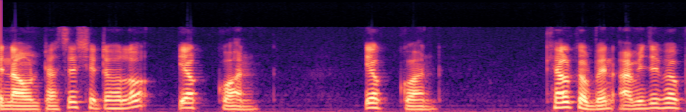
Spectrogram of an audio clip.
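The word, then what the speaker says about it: 여권: ইয়ক্কান, খেয়াল করবেন আমি যেভাবে প্রোনাউন্সিয়েশন করছি আপনারা ঠিক সেমভাবে প্রোনাউন্সিয়েশনটা করবেন। এখানে ইয়গওয়ান উচ্চারণ হবে না, এখানে উচ্চারণ করতে হবে ইয়ক্কান।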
